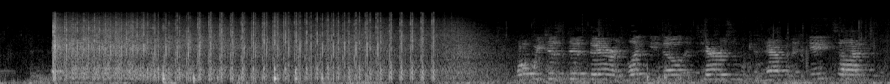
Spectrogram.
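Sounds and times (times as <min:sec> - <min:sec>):
rapid automatic gunfire from a mock terrorist attack demonstration: 0:00.5 - 0:04.9
man speaking: 0:05.2 - 0:08.7.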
